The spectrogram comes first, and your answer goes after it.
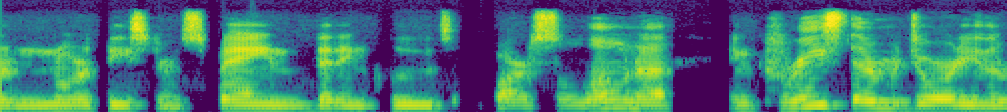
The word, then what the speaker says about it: Barcelona: asina uh well a barcelona politician i guess i suppose i suppose i should be using proper spanish pronunciation barcelona yeah the lisp thing oh my gosh uh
